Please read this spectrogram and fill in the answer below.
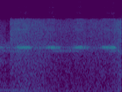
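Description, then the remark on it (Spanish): A cricket chirps in steady, evenly spaced pulses against a soft background hiss, fairly faint, with no voices present. “tómate tu tiempo, eso ha solo un grillo del fondo, tómate tu tiempo.”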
